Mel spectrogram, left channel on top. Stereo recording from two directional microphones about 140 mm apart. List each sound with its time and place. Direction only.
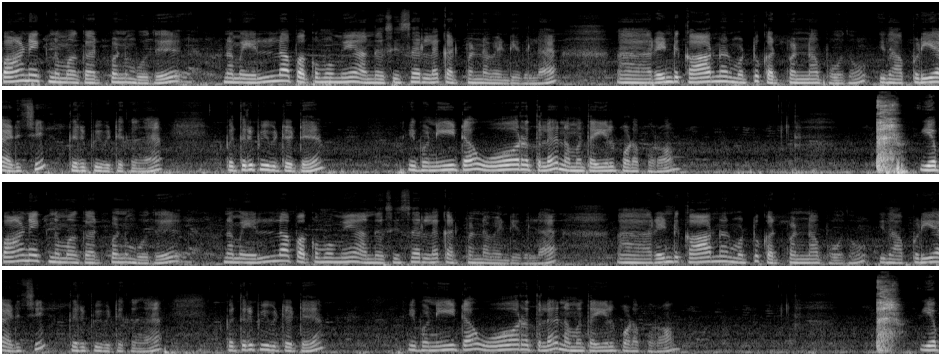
0.0 s a woman's voice: 20° left (ahead or behind)
0.4 s speech: 5° left (ahead or behind)
0.7 s speech: 20° left (ahead or behind)
1.4 s a woman's voice: 20° left (ahead or behind)
3.2 s speech: 5° left (ahead or behind)
3.4 s a woman's voice: 20° left (ahead or behind)
18.1 s throat clearing: 30° left (ahead or behind)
